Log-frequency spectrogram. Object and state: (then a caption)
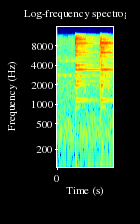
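Uncracked transmission case. Two sharp knocks on a small, easily cracked area of the automatic transmission case near a bolt, during a teardown of a 2020 Hyundai Sonata DN8, testing for a crack the eye may miss. Each knock gives a bright, short metallic clink that fades quickly without rattling. It sounds solid, so the part is not cracked; a cracked one would sound different and rattle.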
